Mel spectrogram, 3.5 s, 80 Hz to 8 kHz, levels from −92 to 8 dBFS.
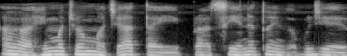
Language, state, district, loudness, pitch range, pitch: Idu Mishmi, Arunachal Pradesh, Lower Dibang Valley, -16 LUFS, 150-170 Hz, 155 Hz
